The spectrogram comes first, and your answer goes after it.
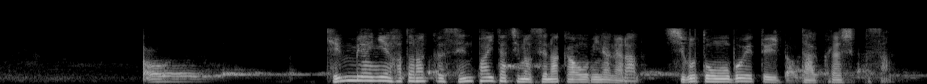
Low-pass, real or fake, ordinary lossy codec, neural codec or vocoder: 5.4 kHz; fake; MP3, 32 kbps; codec, 24 kHz, 0.9 kbps, WavTokenizer, medium speech release version 2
